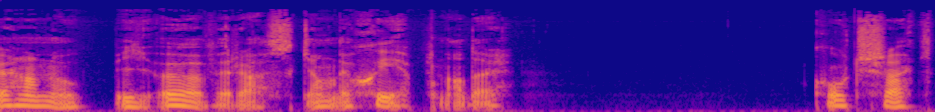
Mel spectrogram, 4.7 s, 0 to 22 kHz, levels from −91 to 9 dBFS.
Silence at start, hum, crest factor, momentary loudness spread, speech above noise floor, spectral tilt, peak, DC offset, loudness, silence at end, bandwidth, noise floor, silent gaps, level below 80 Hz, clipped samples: 0 s; none; 20 dB; 7 LU; 48 dB; -5 dB/octave; -2 dBFS; under 0.1%; -21 LUFS; 0 s; 16 kHz; -69 dBFS; none; -50 dBFS; under 0.1%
